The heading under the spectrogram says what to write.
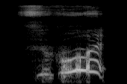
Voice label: mob 女子 台詞

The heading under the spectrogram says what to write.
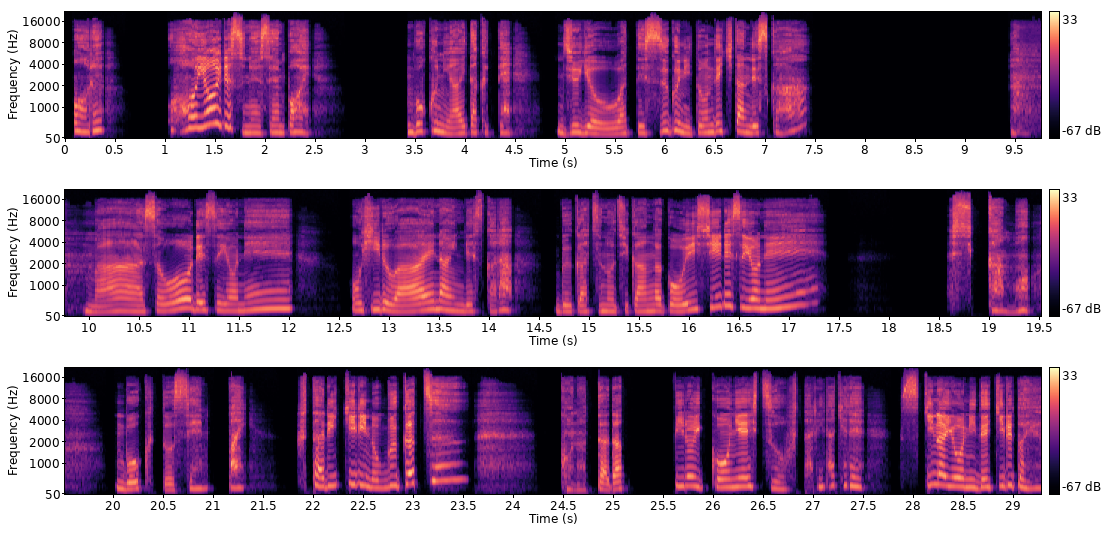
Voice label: LOVE Whisper こうはい, ASMR

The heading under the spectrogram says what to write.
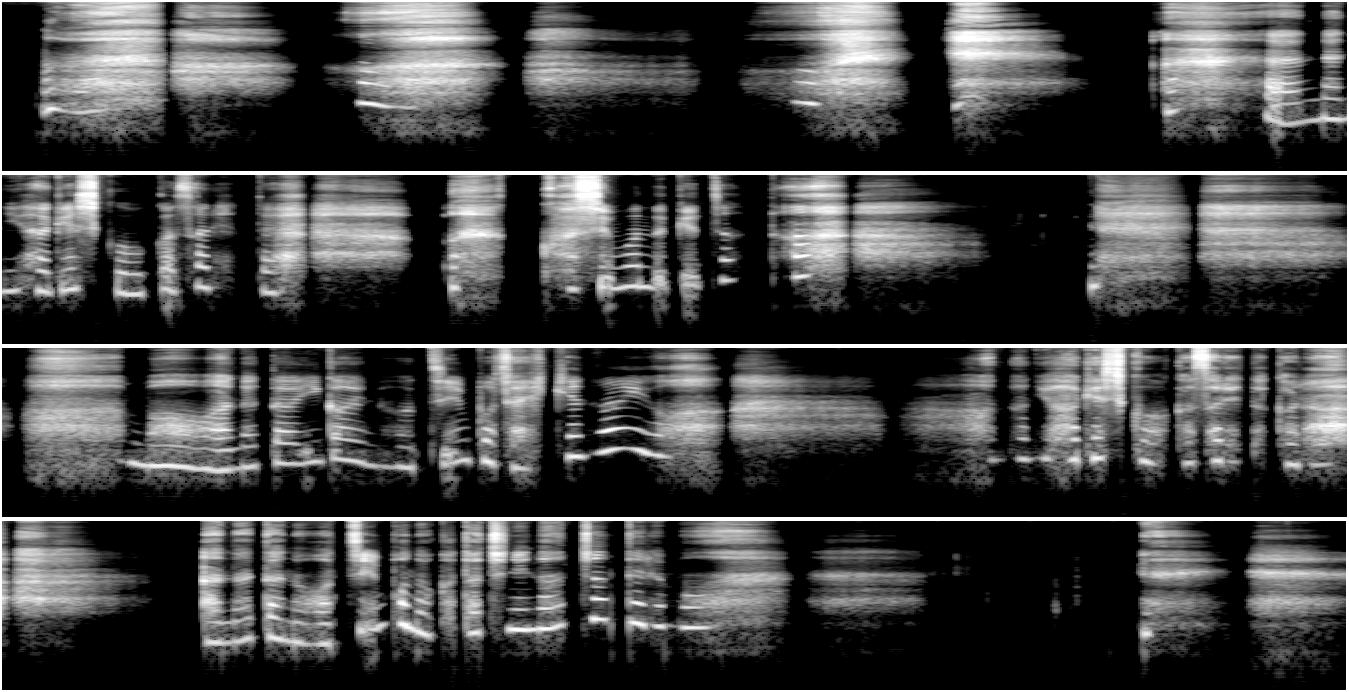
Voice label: ささやき・耳舐め, ASMR; エピローグ

